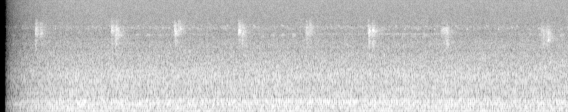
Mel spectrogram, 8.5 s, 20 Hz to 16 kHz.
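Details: Japanese Leaf Warbler, unseen, in dense trees across an irrigation canal a few metres away at lotus fields in Iwakuni, Japan, on 29 September 2020 during autumn migration, gives short, high, buzzy "jiji" call notes about once a second over low rumble; identified by voice and season.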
